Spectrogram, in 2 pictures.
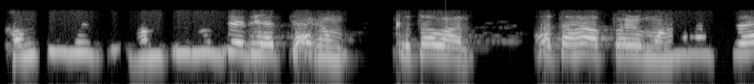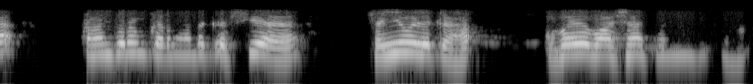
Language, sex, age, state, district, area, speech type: Sanskrit, male, 30-45, Karnataka, Vijayapura, urban, conversation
